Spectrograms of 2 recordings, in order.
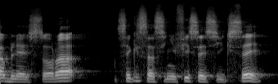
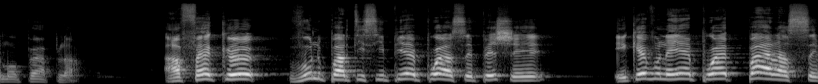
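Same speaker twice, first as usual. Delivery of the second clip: louder, higher proclaiming of the verse; scripture reading; 6 semitones higher, 7 dB louder than usual. Acted. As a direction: proclaim the Bible passage to the hall. Reads scripture aloud. (lecture solennelle, plus forte et plus aiguë)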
